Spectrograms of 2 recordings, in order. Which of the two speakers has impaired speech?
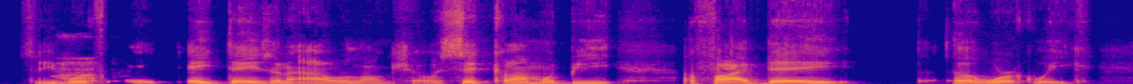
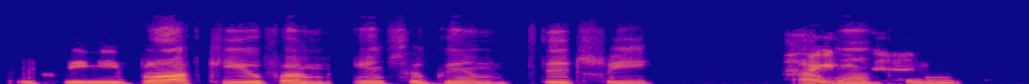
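The second: cerebral palsy; present from birth.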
